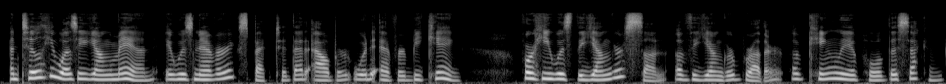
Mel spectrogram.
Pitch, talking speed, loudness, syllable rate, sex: 225 Hz, 195 wpm, -20 LUFS, 4.9 syllables/s, female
